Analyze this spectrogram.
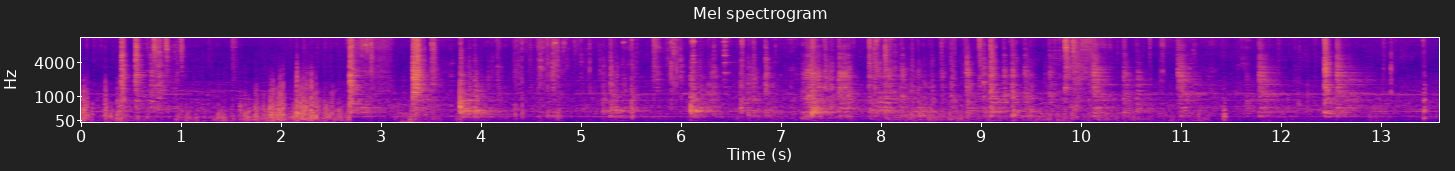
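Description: Irregular knocks and clicks, some sharp, with no steady rhythm, as a car is worked off a steel-deck tilt trailer into a garage with a ratchet strap.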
